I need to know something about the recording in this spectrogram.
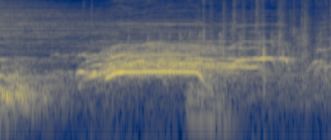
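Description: A live band's last chord dies away, then a long, high-pitched cheer from the audience rises and is held for about two seconds as scattered clapping begins: the crowd reacting to the end of the song.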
